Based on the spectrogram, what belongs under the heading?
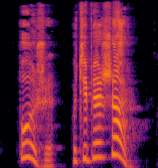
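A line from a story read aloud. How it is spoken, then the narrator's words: Panicked exclamation. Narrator (Russian): охваченная паникой воскликнула управляющая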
